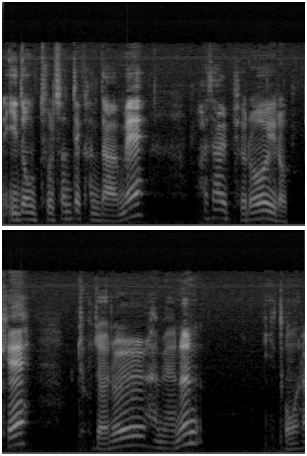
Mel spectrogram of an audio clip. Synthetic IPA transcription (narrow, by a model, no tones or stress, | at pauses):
nʔḭdoŋtʰuɭsʰʌntʰe̞kʰandaɯme̞ | ɸwasʰaɭpʰjoɾoiɾʌkʰe̞ | t͡ɕod͡ʑʌɾɯɭ | hamjʌnɯn | id̥oŋɯɭɦa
